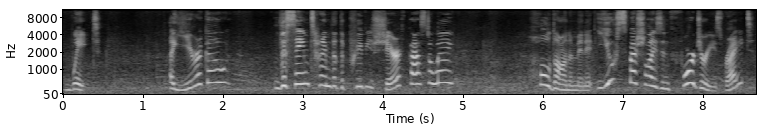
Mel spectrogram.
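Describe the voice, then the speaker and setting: Very high, exasperated female agent woman acting, noisy. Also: normal speed, full character voice. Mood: incredulous. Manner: excitable, stammering, sarcastic. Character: exasperated young female agent from another reality. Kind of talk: audio drama acting.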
